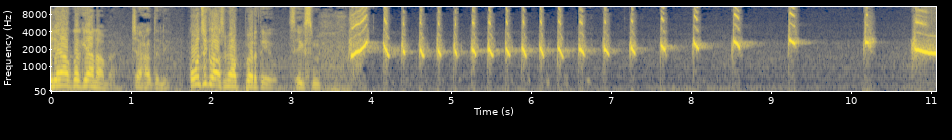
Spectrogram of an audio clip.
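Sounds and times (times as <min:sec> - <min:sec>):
boy whistling chirps: 0:03.7 - 0:09.5, 0:10.2 - 0:11.0.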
